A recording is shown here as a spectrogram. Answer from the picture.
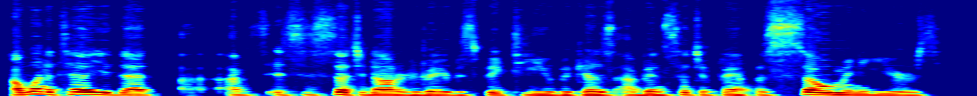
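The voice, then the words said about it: Congested, stuffed-up voice. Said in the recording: “excuse my voice ... I'm a little clogged up today”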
